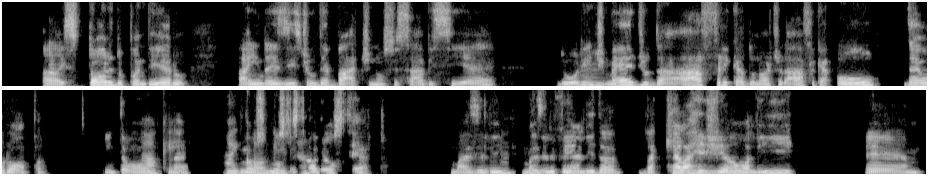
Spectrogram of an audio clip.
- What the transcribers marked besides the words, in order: none
- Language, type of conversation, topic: Portuguese, podcast, Você já foi convidado para a casa de um morador local? Como foi?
